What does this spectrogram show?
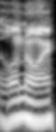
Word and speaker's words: Illinois: do you say it it's illinois there's no noise in illinois by the way it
